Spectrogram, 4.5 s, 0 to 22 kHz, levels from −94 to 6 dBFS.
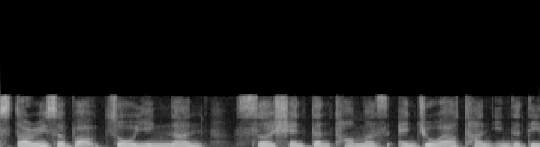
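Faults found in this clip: No audible faults in the speech signal; level, continuity and timing remain stable throughout, with nothing pointing to a failing component in the capture, transport or playback chain.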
